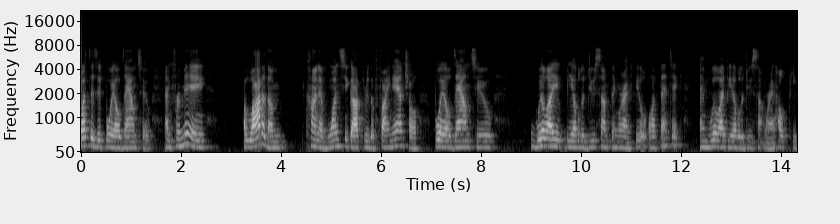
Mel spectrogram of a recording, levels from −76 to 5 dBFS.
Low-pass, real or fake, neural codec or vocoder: 7.2 kHz; real; none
